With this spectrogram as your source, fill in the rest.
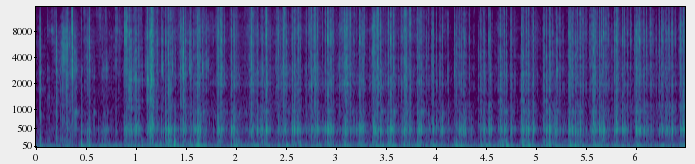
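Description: A small pink plastic bottle with a cap, likely hollow with its fill level not visible, is held in both hands close to the microphone and tapped and scratched with fingertips and nails. Quick, dry, bright clicks and scratchy taps run steadily throughout, with a hollow knock-like tone around 500 Hz under each tap.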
